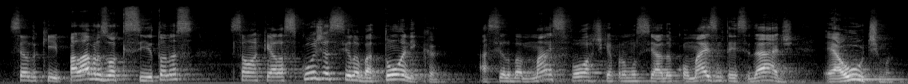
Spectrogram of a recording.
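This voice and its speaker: A man with a light, high voice gives an online grammar lesson. He talks in a clear, didactic way, slowing down to lay out each example word for the learner. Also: darkish tone. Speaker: Portuguese teacher.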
